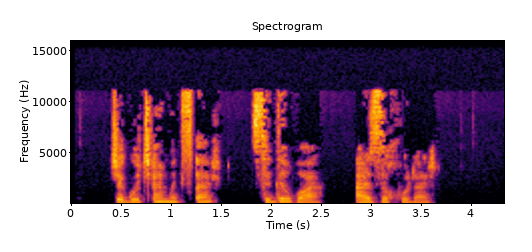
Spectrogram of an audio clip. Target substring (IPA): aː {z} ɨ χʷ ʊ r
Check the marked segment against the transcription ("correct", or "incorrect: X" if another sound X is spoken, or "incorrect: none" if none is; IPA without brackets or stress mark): correct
